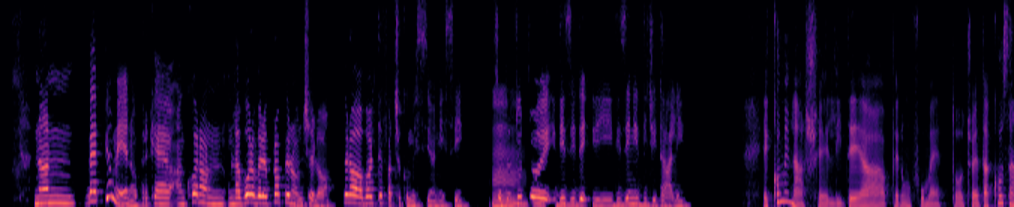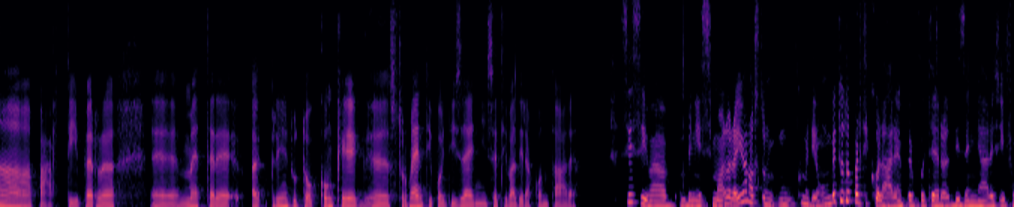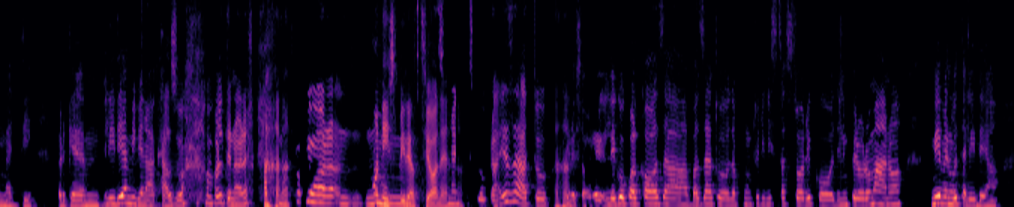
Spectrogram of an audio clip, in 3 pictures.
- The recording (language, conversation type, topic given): Italian, podcast, Qual è il tuo stile personale e come è nato?
- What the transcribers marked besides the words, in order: other background noise; "proprio" said as "propio"; tapping; chuckle; laughing while speaking: "non"; "proprio" said as "propio"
